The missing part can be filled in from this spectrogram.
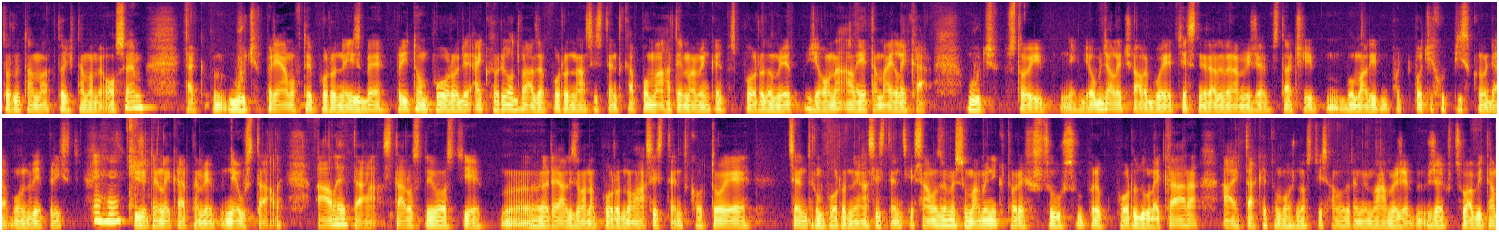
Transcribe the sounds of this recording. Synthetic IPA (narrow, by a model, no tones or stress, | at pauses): kt̪ɔɾuːt̪amkt̪ɔɾiːxt̪amːaːmɛ̰ʔɔsɛmt̪aɡbucpɾɪamɔft̪ɛjpʊɔɾɔd̪nɛjizbɛpɾit̪ɔmpʊɔɾɔɟɛʔajkt̪ɔɾiːɔd̪ʋaːd͡zapʊɔɾɔd̪naːasist̪ɛnt̪kapɔmaːɦat̪ɛjmamiŋkɛspʊɔɾɔd̪ɔmjɛjɛɔna̰ʔalɛjɛt̪amajlɛkaːɾbucst̪ɔjiːɲɪɛɡɟɛ̰ɔbɟalɛt͡ʃalɛbɔjɛcɛsɲɛzad̪ʋɛɾamiʒɛst̪at͡ʃiːpɔmalipɔcixuc̚pisknuːɟaɔnʋɪɛpɾiːsct͡ʃiʒɛt̪ɛnlɛkaːɾt̪amjɛɲɛust̪a̰ːlɛ̰ʔalɛt̪a̰ːst̪aɾɔst̪liʋɔscjɛɾɛalizɔʋanaːpʊɔɾɔd̪nɔʊasist̪ɛnt̪kɔʊt̪ɔjɛ | t͡sɛnt̪ɾumpʊɔɾɔd̪nɛjasist̪ɛnt͡siɛsamɔzɾɛjmɛsuːmaminikt̪ɔɾɛːxt͡suːxsupkpʊɔɾɔd̪ulɛkʰaːɾaaajt̪akɛːt̪ɔmɔʒnɔscisamɔzɾɛjmɛmaːmɛʒɛʒɛxt͡suːabit̪am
